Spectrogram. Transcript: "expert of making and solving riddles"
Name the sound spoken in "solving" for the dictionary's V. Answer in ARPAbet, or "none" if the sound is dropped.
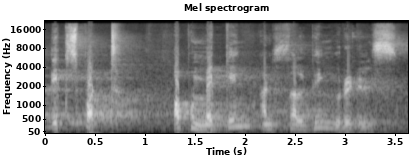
P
